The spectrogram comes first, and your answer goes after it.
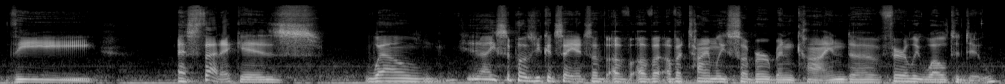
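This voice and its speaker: A man running a tabletop horror game, narrating in a wry, wordy, deliberate way with dramatic pauses. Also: medium pitch, creaky, a bit bright, a little hiss or hum. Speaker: game master.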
